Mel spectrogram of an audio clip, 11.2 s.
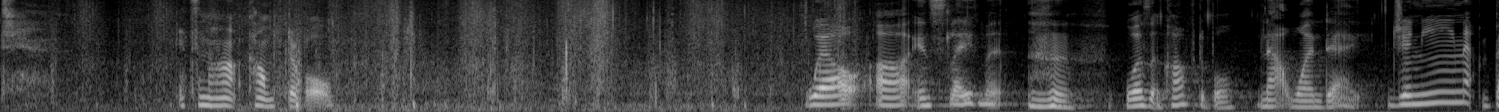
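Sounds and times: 
footsteps of several people walking: 0.0s - 6.8s
speech: 1.3s - 2.6s, 6.0s - 11.2s.

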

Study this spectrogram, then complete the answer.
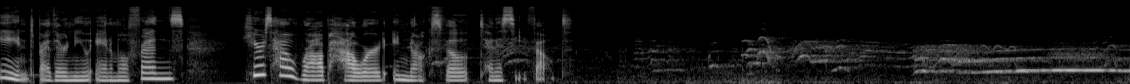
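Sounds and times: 
speech: 0.0s - 5.8s
chorus of coyotes howling and yipping: 3.4s - 11.2s.

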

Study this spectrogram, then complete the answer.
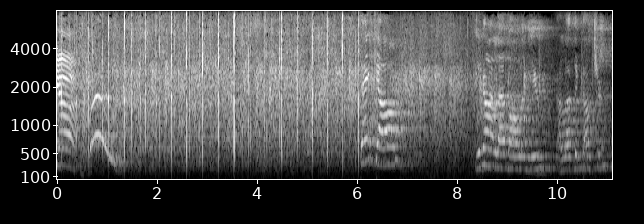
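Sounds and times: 
audience applause: 0.0s - 9.3s
speech: 10.3s - 11.0s.

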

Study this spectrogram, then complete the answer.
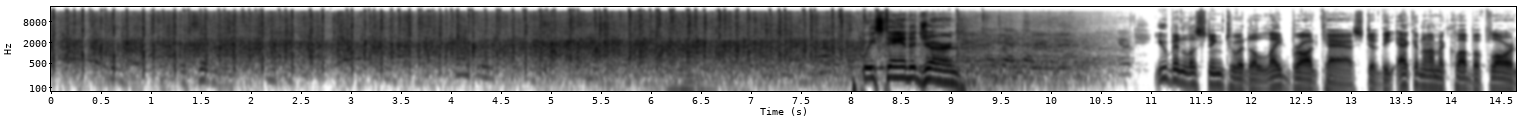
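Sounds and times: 
audience clapping: 0.0s - 9.9s
speech: 1.5s - 1.9s, 8.1s - 9.3s, 11.1s - 14.6s.

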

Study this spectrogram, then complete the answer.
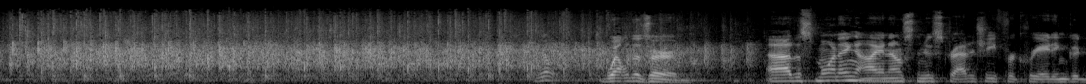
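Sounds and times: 
audience applause: 0.0s - 8.5s
speech: 5.4s - 7.0s, 7.7s - 10.8s.

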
